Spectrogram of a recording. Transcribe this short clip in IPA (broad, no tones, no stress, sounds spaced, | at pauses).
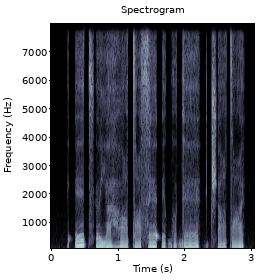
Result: ʔ e t͡sʼ ʏ j a ɦ ɔ tˤ ə˞ s ɛ ʔ e ɡʷ a ɡ ɛ | t͡ʃʼ a tˤ ɛ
